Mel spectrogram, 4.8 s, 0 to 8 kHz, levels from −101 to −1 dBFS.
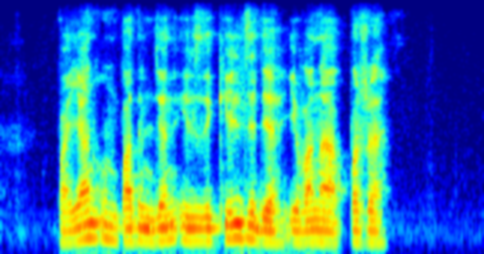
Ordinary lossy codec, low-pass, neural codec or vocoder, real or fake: Opus, 24 kbps; 7.2 kHz; none; real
